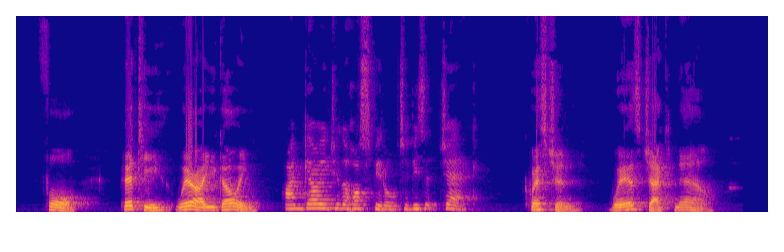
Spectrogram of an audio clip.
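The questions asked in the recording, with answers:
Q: where's Jack now?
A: In the hospital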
